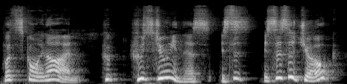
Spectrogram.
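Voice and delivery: high, stuttering alarm; fearful. A narrator's reading. Miss Carmen hearing a voice from the microphone, high and fearful. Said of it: "her eyes narrowed in fear".

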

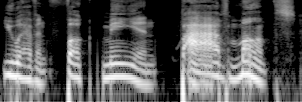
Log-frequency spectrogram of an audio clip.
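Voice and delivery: hammed-up public shouting; mock scream. Girlfriend humiliating Rolf in front of everyone, mock yell. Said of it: "screamed in front of everyone".

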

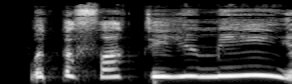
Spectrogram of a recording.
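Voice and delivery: high, incredulous retold comeback; mock indignant retort. Retelling a reply to mom, exaggerated indignation. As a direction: throw it back in disbelief. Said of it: "I didn't say it like that".

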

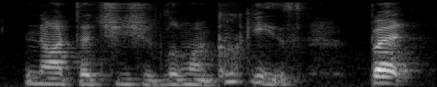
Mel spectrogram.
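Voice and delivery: ordinary talk, nothing marked

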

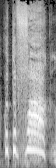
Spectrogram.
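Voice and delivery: put-on a stunned dad yelping at his kid's homework; exasperated outburst. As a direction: blurt it out at the wrong answer. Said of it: "I'm like".

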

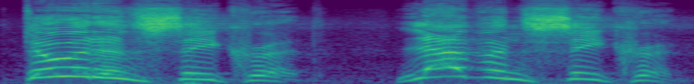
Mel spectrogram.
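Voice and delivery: loud, ringing preacher's proclamation; rising sermon fervour; fervent preaching. Acted. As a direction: preach it out to the congregation. Preaching at full force.

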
